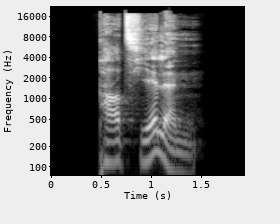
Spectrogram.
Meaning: inflection of partiell: 1. strong genitive masculine/neuter singular 2. weak/mixed genitive/dative all-gender singular 3. strong/weak/mixed accusative masculine singular 4. strong dative plural
- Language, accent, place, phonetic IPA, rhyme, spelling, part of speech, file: German, Germany, Berlin, [paʁˈt͡si̯ɛlən], -ɛlən, partiellen, adjective, De-partiellen.ogg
